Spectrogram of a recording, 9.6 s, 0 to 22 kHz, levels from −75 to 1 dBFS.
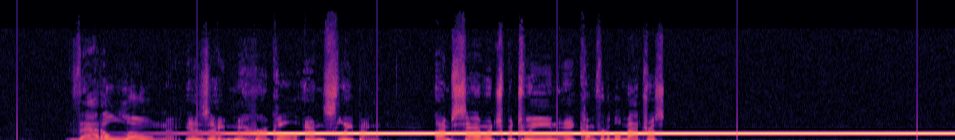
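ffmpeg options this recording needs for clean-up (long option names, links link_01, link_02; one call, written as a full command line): ffmpeg -i in.wav -af "adeclick=threshold=4,bandreject=frequency=1200:width=30,agate=range=-21dB:threshold=-29dB" out.wav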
